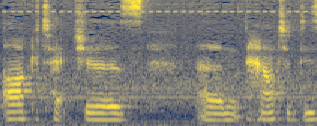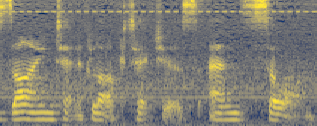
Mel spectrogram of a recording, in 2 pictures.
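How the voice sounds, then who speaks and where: A woman's fairly low voice in an English accent, monotone and flat, at a fairly slow pace, with audible room echo and noticeable background noise. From England. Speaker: IT consultant. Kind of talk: course video introduction. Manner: hesitant, many fillers.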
